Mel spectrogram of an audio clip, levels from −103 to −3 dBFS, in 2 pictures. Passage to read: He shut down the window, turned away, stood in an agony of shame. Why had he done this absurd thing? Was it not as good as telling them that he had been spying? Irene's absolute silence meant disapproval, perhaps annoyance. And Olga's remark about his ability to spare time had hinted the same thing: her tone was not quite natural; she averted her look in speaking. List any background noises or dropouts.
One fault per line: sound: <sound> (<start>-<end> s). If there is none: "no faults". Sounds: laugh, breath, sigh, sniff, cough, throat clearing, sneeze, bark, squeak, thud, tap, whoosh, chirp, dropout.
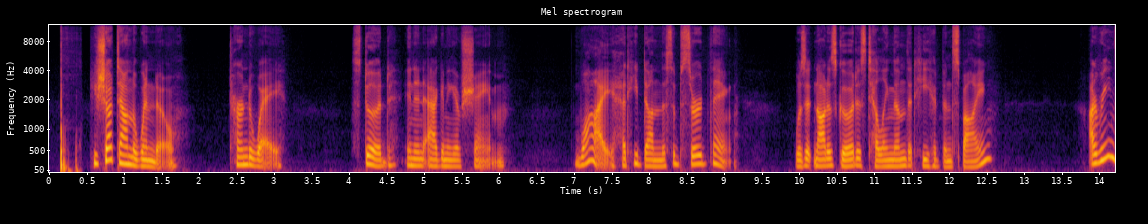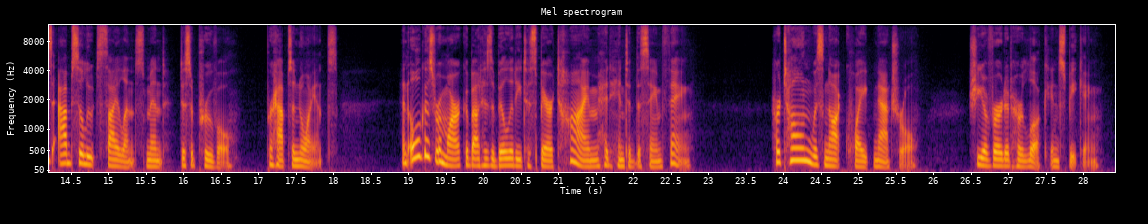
sound: thud (0.2-0.4 s)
